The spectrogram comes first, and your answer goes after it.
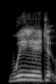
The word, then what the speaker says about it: weird: weird sorry something weird weird rhymes with beard yeah this might sounds strange but those two words rhyme weird beard yeah uh you say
